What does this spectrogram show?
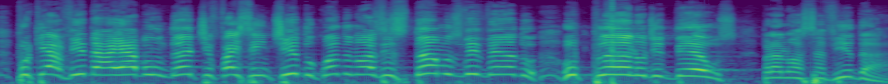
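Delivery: loud, high, driving sermon voice; full-force preaching. Acted. Preacher urging the church to live God's plan, full-force preaching. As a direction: proclaim it loudly to the whole church.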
